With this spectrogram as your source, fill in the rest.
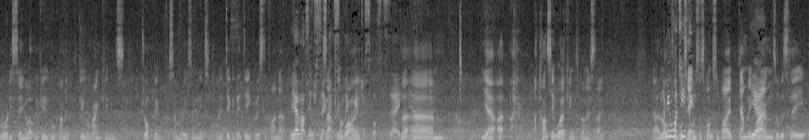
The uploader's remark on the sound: Recorded during iGB Live! In Amsterdam last week.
